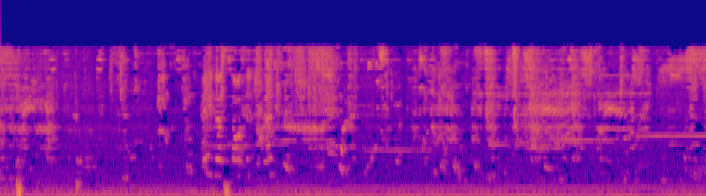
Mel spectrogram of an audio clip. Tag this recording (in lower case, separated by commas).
smash, speech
